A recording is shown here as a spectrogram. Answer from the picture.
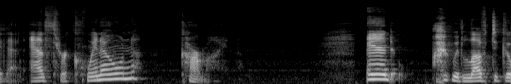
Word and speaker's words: anthraquinone: So this is anthraquinone carmine. That's how you say that. Anthraquinone carmine.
